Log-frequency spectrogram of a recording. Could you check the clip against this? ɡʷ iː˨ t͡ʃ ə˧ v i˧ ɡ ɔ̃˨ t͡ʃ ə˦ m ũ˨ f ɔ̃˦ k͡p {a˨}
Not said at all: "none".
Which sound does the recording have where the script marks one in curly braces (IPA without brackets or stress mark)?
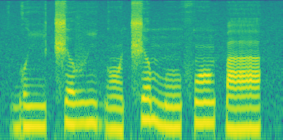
a˦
